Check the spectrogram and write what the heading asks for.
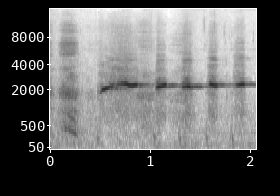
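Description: A person whistling one steady high note, starting about half a second in and held for about two seconds.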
